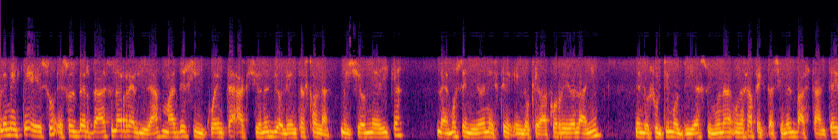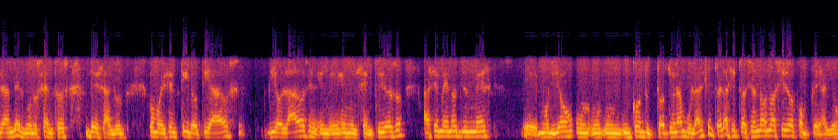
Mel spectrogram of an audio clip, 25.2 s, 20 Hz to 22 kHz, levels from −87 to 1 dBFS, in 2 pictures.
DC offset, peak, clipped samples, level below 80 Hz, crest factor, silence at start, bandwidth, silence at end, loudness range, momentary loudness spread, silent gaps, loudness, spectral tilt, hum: under 0.1%; -2 dBFS; under 0.1%; -56 dBFS; 12 dB; 0 s; 6.2 kHz; 0 s; 2 LU; 4 LU; none; -15 LUFS; -8 dB/octave; none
